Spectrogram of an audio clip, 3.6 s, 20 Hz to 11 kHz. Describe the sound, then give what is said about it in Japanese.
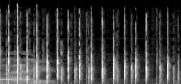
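Many sharp hand claps in quick, uneven succession as a group applauds. A voice calls out briefly at the start, then the claps continue alone at a steady loudness. “今日で、289回目知ってる人が拍手、”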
